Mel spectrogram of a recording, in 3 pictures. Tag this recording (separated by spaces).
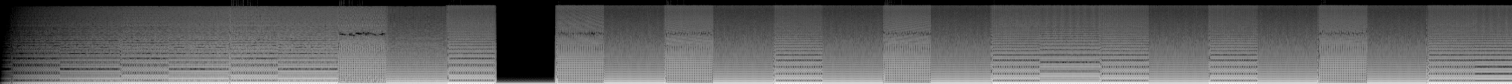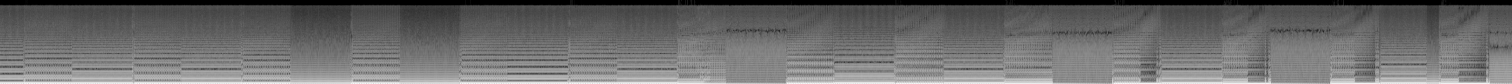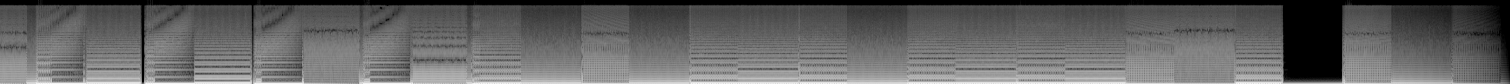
Buzz Buzzing Noise Artificial Machine Machinery Industrial Factory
